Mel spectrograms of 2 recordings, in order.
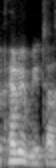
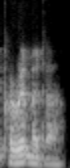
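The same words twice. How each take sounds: First: The first syllable sounds like 'peh'. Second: The first syllable sounds like 'puh'. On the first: The speaker calls it wrong. "Don't say perimeter. ... Don't say P E" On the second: The speaker calls it right. "Say perimeter. ... pronounce it there's a U"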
